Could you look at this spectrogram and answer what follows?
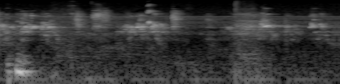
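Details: Budgerigar kept as a pet, chirping while eating: soft warbling chatter with occasional squeaks over a low steady hum and some light knocking.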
